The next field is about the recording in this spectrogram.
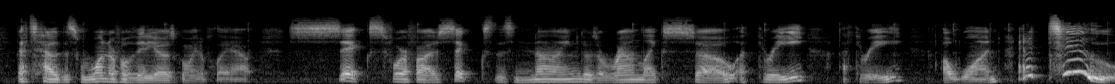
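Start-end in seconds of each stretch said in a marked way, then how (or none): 7.4-11.2 words spaced out in a swooping, lilting tune. Setting out numbers for a video, counting in a Tootsie Roll Pop owl voice. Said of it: "I sound like the owl that's eating a lollipop".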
